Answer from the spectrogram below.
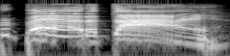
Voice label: "KAMIKAZE", Speech, Soul Man

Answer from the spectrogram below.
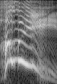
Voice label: "hurry", Kamikaze; Worms Armageddon

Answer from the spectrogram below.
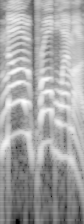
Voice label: "FLAWLESS", Australian; Worms Armageddon

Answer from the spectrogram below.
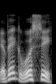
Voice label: "coward", Irish; Worms Armageddon

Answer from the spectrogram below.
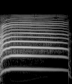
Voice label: "NOOO", German; Worms Armageddon

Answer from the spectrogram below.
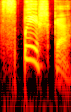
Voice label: fireball, Russian

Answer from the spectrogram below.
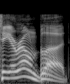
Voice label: "traitor", Redneck

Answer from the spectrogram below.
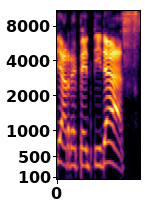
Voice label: "you'll regret that", Hispanic; Worms Armageddon

